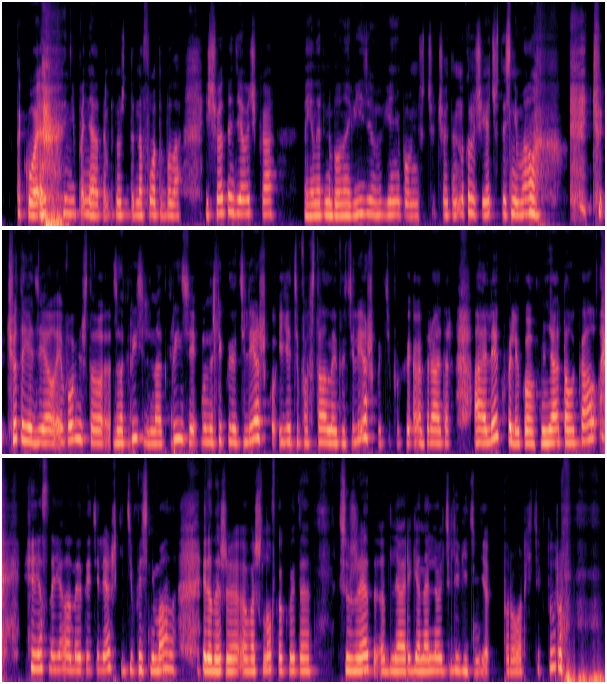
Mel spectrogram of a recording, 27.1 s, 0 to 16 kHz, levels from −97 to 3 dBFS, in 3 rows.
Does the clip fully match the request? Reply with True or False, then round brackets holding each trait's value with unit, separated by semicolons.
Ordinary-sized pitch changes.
False (2.0 semitones)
